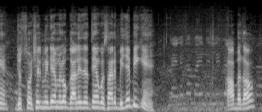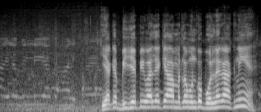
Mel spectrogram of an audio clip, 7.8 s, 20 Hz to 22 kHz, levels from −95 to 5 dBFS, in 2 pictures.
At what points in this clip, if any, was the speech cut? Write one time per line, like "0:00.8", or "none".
none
